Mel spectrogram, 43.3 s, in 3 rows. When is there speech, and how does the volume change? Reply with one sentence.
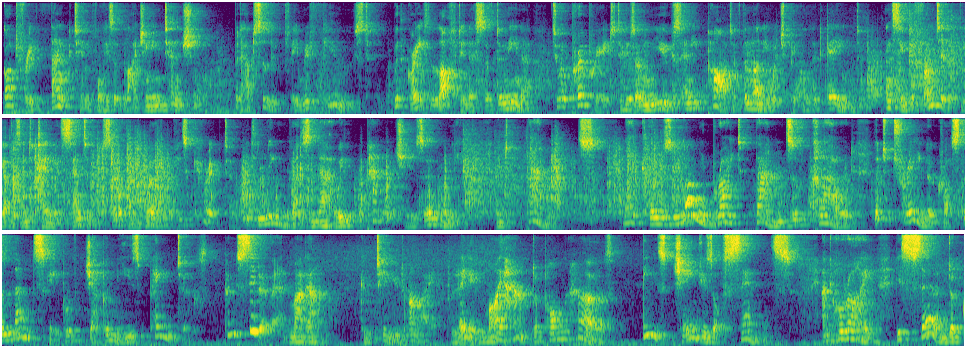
You can hear the speech from 0.0 to 43.2 s, at a steady volume.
